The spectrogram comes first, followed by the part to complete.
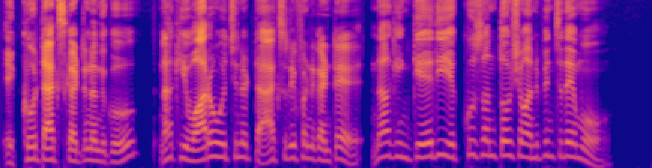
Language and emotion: Telugu, happy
